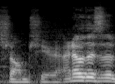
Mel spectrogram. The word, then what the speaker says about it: Shamshir: Like, the scimitar, not the scimitar, the Shamshir was in FE8, but actually I think it is properly pronounced Shamshir.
